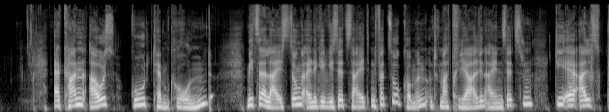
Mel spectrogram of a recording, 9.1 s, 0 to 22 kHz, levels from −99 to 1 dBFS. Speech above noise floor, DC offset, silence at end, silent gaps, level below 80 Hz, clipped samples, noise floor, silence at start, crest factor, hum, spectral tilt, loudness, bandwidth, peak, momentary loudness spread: 30 dB; under 0.1%; 0 s; none; -58 dBFS; under 0.1%; -50 dBFS; 0.5 s; 18 dB; none; -6.5 dB/octave; -21 LUFS; 19 kHz; -2 dBFS; 7 LU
